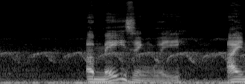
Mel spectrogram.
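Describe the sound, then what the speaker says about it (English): Siren of a passing ambulance or police car, a steady tone running the whole way with rising and falling wails swelling toward the end, while someone talks over it. "let me let this ambulance or cop go by"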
